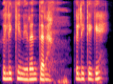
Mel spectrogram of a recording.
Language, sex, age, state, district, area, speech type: Kannada, female, 45-60, Karnataka, Mandya, rural, spontaneous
